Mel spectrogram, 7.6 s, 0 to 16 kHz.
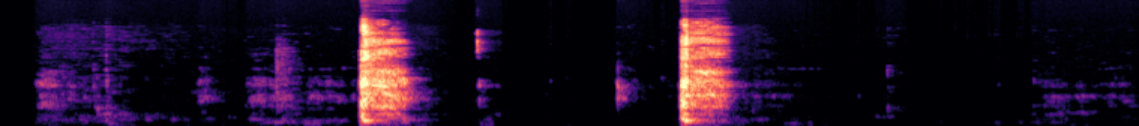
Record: cough_length: 7.6 s
cough_amplitude: 30411
cough_signal_mean_std_ratio: 0.18
survey_phase: alpha (2021-03-01 to 2021-08-12)
age: 65+
gender: Male
wearing_mask: 'No'
symptom_cough_any: true
smoker_status: Ex-smoker
respiratory_condition_asthma: false
respiratory_condition_other: false
recruitment_source: REACT
submission_delay: 3 days
covid_test_result: Negative
covid_test_method: RT-qPCR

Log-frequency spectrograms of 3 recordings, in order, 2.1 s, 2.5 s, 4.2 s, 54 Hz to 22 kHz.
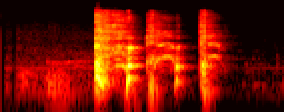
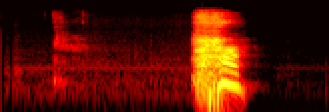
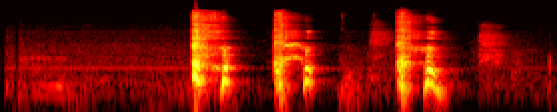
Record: cough_length: 2.1 s
cough_amplitude: 30521
cough_signal_mean_std_ratio: 0.3
exhalation_length: 2.5 s
exhalation_amplitude: 27077
exhalation_signal_mean_std_ratio: 0.3
three_cough_length: 4.2 s
three_cough_amplitude: 32582
three_cough_signal_mean_std_ratio: 0.27
survey_phase: beta (2021-08-13 to 2022-03-07)
age: 45-64
gender: Female
wearing_mask: 'No'
symptom_none: true
symptom_onset: 5 days
smoker_status: Ex-smoker
respiratory_condition_asthma: false
respiratory_condition_other: false
recruitment_source: REACT
submission_delay: 2 days
covid_test_result: Negative
covid_test_method: RT-qPCR
influenza_a_test_result: Negative
influenza_b_test_result: Negative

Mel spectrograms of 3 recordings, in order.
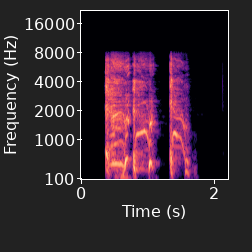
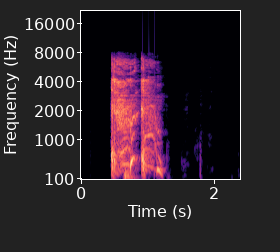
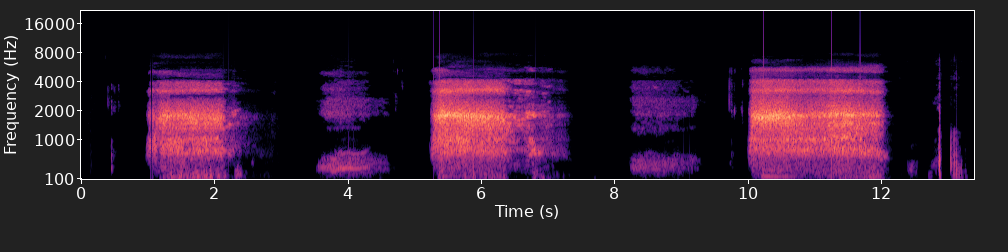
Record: three_cough_length: 2.2 s
three_cough_amplitude: 30151
three_cough_signal_mean_std_ratio: 0.54
cough_length: 2.4 s
cough_amplitude: 32768
cough_signal_mean_std_ratio: 0.41
exhalation_length: 13.4 s
exhalation_amplitude: 21084
exhalation_signal_mean_std_ratio: 0.49
survey_phase: beta (2021-08-13 to 2022-03-07)
age: 18-44
gender: Female
wearing_mask: 'No'
symptom_cough_any: true
symptom_shortness_of_breath: true
symptom_sore_throat: true
symptom_onset: 10 days
smoker_status: Never smoked
respiratory_condition_asthma: false
respiratory_condition_other: false
recruitment_source: REACT
submission_delay: 1 day
covid_test_result: Negative
covid_test_method: RT-qPCR
influenza_a_test_result: Negative
influenza_b_test_result: Negative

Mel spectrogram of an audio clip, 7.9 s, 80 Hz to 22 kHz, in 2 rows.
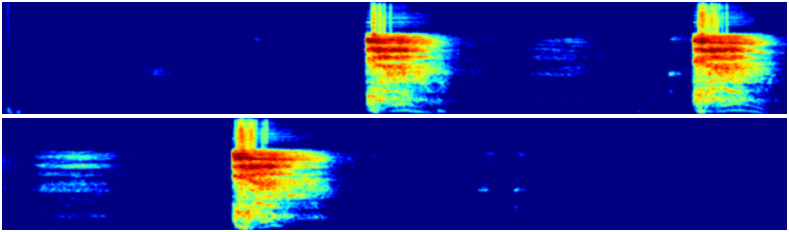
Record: three_cough_length: 7.9 s
three_cough_amplitude: 32767
three_cough_signal_mean_std_ratio: 0.29
survey_phase: beta (2021-08-13 to 2022-03-07)
age: 45-64
gender: Female
wearing_mask: 'No'
symptom_none: true
smoker_status: Never smoked
respiratory_condition_asthma: false
respiratory_condition_other: false
recruitment_source: REACT
submission_delay: 2 days
covid_test_result: Negative
covid_test_method: RT-qPCR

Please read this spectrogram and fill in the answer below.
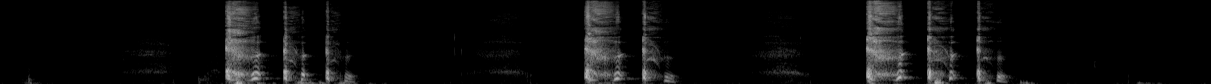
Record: three_cough_length: 12.1 s
three_cough_amplitude: 20191
three_cough_signal_mean_std_ratio: 0.29
survey_phase: alpha (2021-03-01 to 2021-08-12)
age: 18-44
gender: Female
wearing_mask: 'No'
symptom_cough_any: true
symptom_diarrhoea: true
symptom_fatigue: true
symptom_headache: true
symptom_change_to_sense_of_smell_or_taste: true
smoker_status: Never smoked
respiratory_condition_asthma: true
respiratory_condition_other: false
recruitment_source: Test and Trace
submission_delay: 2 days
covid_test_result: Positive
covid_test_method: RT-qPCR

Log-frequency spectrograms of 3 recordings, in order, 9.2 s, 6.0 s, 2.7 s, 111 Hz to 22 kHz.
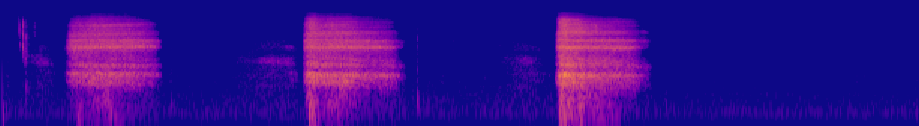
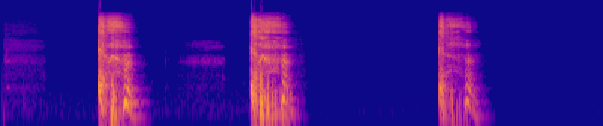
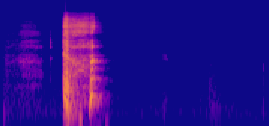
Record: exhalation_length: 9.2 s
exhalation_amplitude: 16098
exhalation_signal_mean_std_ratio: 0.39
three_cough_length: 6.0 s
three_cough_amplitude: 32561
three_cough_signal_mean_std_ratio: 0.29
cough_length: 2.7 s
cough_amplitude: 29076
cough_signal_mean_std_ratio: 0.23
survey_phase: beta (2021-08-13 to 2022-03-07)
age: 45-64
gender: Female
wearing_mask: 'No'
symptom_none: true
smoker_status: Ex-smoker
respiratory_condition_asthma: false
respiratory_condition_other: false
recruitment_source: REACT
submission_delay: 2 days
covid_test_result: Negative
covid_test_method: RT-qPCR
influenza_a_test_result: Negative
influenza_b_test_result: Negative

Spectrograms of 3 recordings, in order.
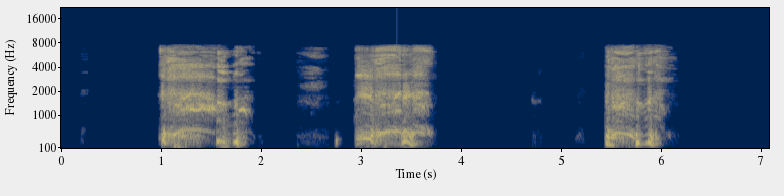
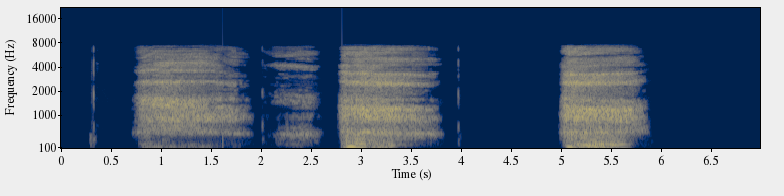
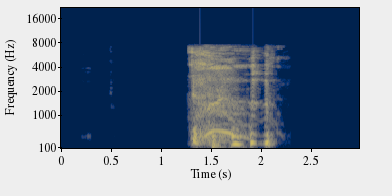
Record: three_cough_length: 7.1 s
three_cough_amplitude: 32768
three_cough_signal_mean_std_ratio: 0.47
exhalation_length: 7.0 s
exhalation_amplitude: 25147
exhalation_signal_mean_std_ratio: 0.54
cough_length: 3.0 s
cough_amplitude: 32767
cough_signal_mean_std_ratio: 0.41
survey_phase: beta (2021-08-13 to 2022-03-07)
age: 65+
gender: Male
wearing_mask: 'No'
symptom_runny_or_blocked_nose: true
symptom_sore_throat: true
smoker_status: Never smoked
respiratory_condition_asthma: false
respiratory_condition_other: true
recruitment_source: REACT
submission_delay: 1 day
covid_test_result: Negative
covid_test_method: RT-qPCR
influenza_a_test_result: Negative
influenza_b_test_result: Negative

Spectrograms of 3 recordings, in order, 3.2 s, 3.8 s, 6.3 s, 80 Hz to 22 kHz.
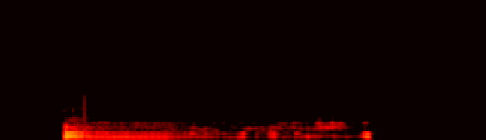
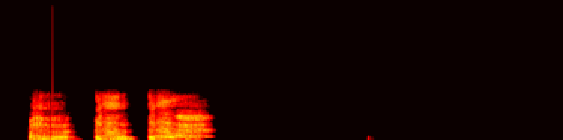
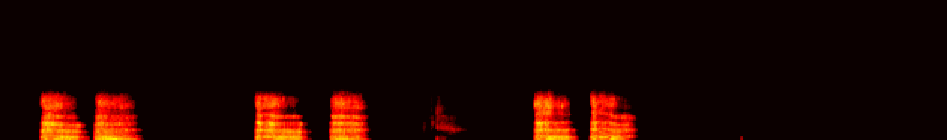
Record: exhalation_length: 3.2 s
exhalation_amplitude: 16687
exhalation_signal_mean_std_ratio: 0.28
cough_length: 3.8 s
cough_amplitude: 32767
cough_signal_mean_std_ratio: 0.41
three_cough_length: 6.3 s
three_cough_amplitude: 30880
three_cough_signal_mean_std_ratio: 0.4
survey_phase: alpha (2021-03-01 to 2021-08-12)
age: 18-44
gender: Male
wearing_mask: 'No'
symptom_change_to_sense_of_smell_or_taste: true
symptom_loss_of_taste: true
symptom_onset: 12 days
smoker_status: Never smoked
respiratory_condition_asthma: false
respiratory_condition_other: false
recruitment_source: REACT
submission_delay: 2 days
covid_test_result: Negative
covid_test_method: RT-qPCR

